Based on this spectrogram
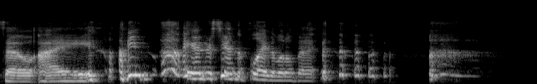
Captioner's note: laughing; laughing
